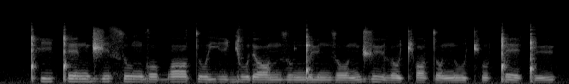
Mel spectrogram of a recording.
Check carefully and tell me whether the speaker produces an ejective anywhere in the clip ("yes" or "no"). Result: no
